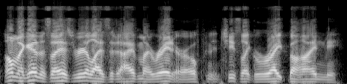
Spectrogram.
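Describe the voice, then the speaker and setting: A young man with a cold, chatting excitedly through a game session. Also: mid-range voice, quick pace, no echo. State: has a cold. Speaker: gamer. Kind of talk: casual game commentary.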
